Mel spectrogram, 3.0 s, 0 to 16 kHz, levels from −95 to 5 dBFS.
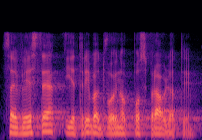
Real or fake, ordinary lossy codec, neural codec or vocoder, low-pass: real; none; none; 7.2 kHz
